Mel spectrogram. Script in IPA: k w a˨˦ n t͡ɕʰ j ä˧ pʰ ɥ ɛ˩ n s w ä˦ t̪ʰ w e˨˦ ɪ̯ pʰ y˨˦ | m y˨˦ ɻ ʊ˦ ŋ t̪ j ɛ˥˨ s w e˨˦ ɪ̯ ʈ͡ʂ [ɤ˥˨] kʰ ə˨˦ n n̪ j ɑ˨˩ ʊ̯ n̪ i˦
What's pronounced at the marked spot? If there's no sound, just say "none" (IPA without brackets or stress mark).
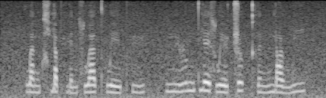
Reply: ɤ˥˨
